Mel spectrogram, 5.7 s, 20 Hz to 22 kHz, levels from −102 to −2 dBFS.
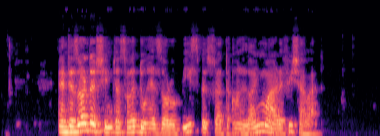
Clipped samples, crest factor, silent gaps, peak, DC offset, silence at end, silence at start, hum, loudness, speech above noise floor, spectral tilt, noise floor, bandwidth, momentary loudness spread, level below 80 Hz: under 0.1%; 16 dB; none; -2 dBFS; under 0.1%; 0.9 s; 0.9 s; none; -18 LUFS; 64 dB; -8 dB/octave; -81 dBFS; 7.2 kHz; 15 LU; -56 dBFS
